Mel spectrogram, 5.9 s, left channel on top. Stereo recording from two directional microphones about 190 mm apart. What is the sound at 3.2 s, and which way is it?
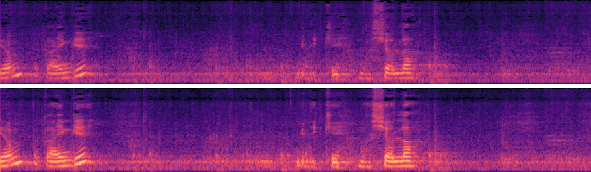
Speech, 45° right (ahead or behind).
